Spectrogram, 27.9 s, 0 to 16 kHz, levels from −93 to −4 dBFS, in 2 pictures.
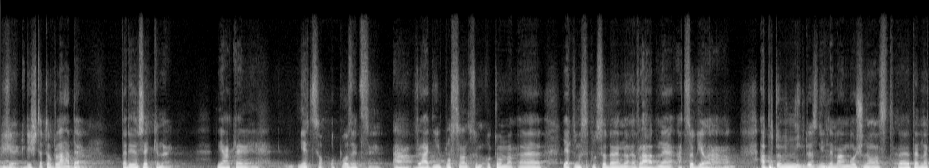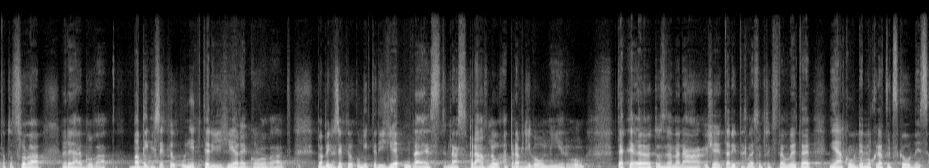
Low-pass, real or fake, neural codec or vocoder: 14.4 kHz; fake; codec, 32 kHz, 1.9 kbps, SNAC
